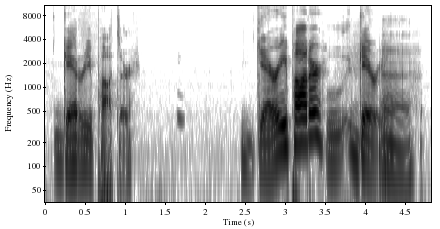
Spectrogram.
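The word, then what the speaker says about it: Гарри Поттер: In Russian, it is pronounced Gary Potter.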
